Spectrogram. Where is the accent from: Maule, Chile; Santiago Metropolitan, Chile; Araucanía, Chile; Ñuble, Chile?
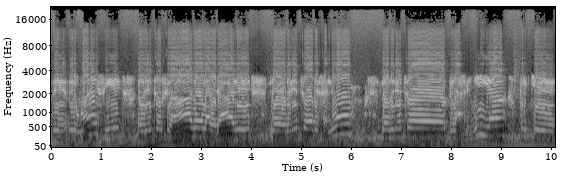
Araucanía, Chile; Temuco; now in Patagonia, Chile; como yo soy de Hualmapu, de Temuco, pero el año pasado tuve la invitación de irme para Patagonia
